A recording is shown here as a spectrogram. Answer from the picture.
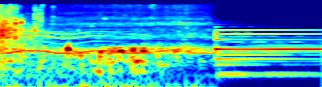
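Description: Muffled underwater rush and churn of bubbles as people plunge into a swimming pool, heard through a submerged action camera, with a faint wavering tone over it. About one and a half seconds in, a sustained electric-piano chord of background music cuts in.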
